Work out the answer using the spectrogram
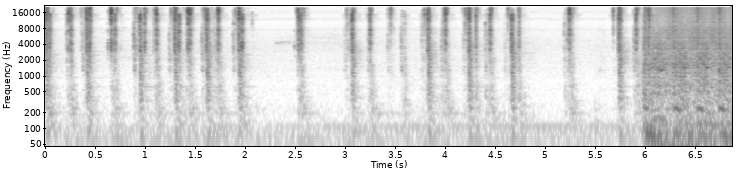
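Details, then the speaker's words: Toyota AE86, first drive attempt after track prep: irregular metallic clicks then loud metal-on-metal grind on starting, traced to a brand-new starter whose pinion stayed engaged with the flywheel. "all right so first hiccup on my initial try to or on my initial attempt to drive the car you guys heard that crazy metal on metal noise uh it was coming from the starter"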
